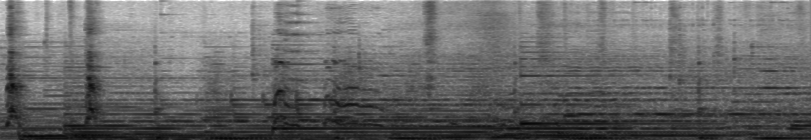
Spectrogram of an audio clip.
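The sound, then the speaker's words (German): A dog barks repeatedly, mixing sharp barks with higher whining yips and whimpers, loud and continuous throughout. “Ein Hund bellt.”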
